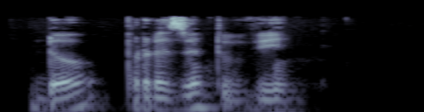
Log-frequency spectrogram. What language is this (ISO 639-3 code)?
epo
